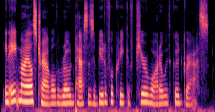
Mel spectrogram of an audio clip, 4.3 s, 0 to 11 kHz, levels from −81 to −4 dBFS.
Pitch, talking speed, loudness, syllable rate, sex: 185 Hz, 225 wpm, -17 LUFS, 5.3 syllables/s, female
